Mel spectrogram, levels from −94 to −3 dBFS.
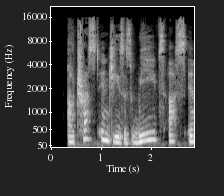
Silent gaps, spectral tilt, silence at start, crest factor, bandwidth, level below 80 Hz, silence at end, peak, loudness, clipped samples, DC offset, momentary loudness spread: none; -4 dB/octave; 0.3 s; 14 dB; 16.5 kHz; -52 dBFS; 0 s; -2 dBFS; -16 LUFS; under 0.1%; under 0.1%; 4 LU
